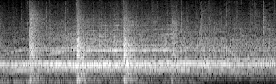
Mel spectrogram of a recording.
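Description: A church audience across several locations cheers and applauds as two pastors are welcomed to the stage, a dense roar of clapping and whoops over a steady held tone.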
